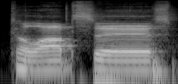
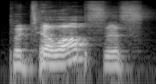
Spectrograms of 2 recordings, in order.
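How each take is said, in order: First: It begins without any P sound. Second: It begins with a pronounced P sound. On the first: The speaker calls it right. "but I could be wrong" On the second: The speaker calls it wrong. "if y'all want me to, I can go Patilopsis"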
